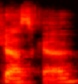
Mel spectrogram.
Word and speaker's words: Jessicah: Not, it's still pronounced Jessica, but throwing that out there.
